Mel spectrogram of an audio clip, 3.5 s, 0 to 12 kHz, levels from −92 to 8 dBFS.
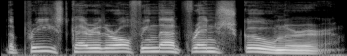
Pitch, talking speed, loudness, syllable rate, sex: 165 Hz, 155 wpm, -15 LUFS, 3.4 syllables/s, male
